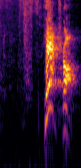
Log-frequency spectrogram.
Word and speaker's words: Thatcher: It is pronounced Thatcher. Ah, wait. The tongue between the teeth.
